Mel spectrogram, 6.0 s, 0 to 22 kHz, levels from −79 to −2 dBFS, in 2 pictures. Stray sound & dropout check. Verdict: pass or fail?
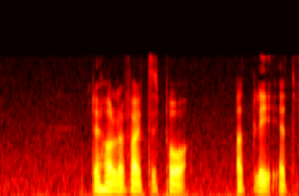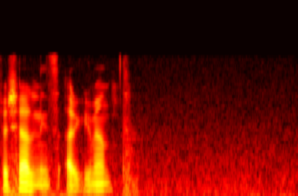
pass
